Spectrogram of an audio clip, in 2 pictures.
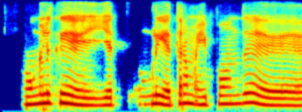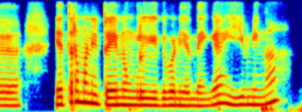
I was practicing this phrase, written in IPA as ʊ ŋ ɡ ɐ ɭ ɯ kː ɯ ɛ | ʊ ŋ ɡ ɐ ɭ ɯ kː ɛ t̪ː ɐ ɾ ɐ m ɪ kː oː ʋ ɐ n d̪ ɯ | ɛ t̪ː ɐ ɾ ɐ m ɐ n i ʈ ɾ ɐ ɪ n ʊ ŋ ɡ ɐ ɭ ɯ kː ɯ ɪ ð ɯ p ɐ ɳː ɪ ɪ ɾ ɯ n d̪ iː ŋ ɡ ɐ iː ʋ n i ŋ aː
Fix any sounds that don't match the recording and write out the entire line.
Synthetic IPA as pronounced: ʊ ŋ ɡ ɐ ɭ ɯ kː ɯ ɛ | ʊ ŋ ɡ ɐ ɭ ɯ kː ɛ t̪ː ɐ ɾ ɐ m ɪ pː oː ʋ ɐ n d̪ ɯ | ɛ t̪ː ɐ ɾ ɐ m ɐ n i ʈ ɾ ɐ ɪ n ʊ ŋ ɡ ɐ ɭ ɯ kː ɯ ɪ ð ɯ p ɐ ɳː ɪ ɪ ɾ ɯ n d̪ iː ŋ ɡ ɐ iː ʋ n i ŋ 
